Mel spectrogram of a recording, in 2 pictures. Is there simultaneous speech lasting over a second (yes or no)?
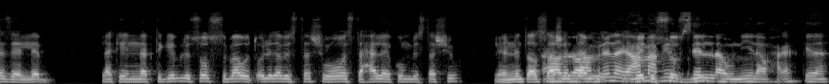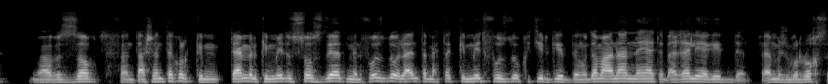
yes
